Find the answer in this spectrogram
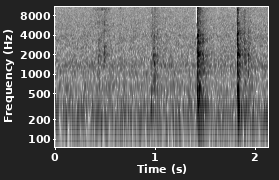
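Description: Plastic wheel of a baby's ride-on toy clicking as a baby's hand bats at it: a few sharp clicks, the two loudest close together in the second half.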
